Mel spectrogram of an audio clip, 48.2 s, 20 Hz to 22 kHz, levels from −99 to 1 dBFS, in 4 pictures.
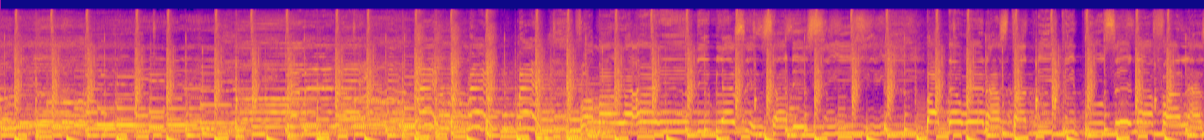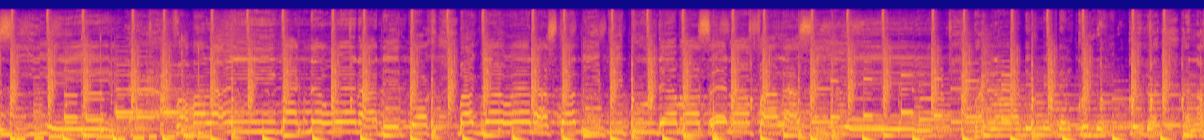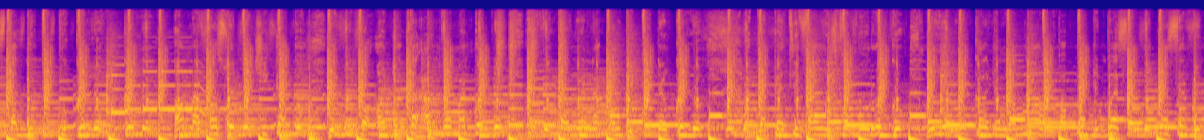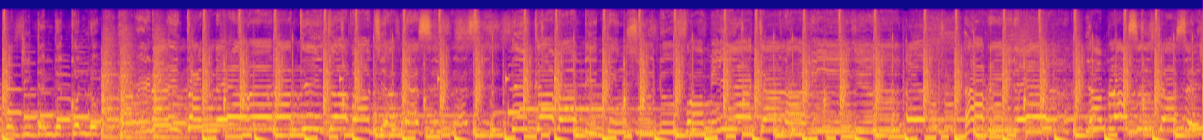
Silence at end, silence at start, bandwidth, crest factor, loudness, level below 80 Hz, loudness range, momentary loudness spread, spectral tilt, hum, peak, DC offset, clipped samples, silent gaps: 0 s; 0 s; 16.5 kHz; 12 dB; -13 LUFS; -20 dBFS; 2 LU; 3 LU; -5 dB/octave; none; 0 dBFS; under 0.1%; under 0.1%; none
